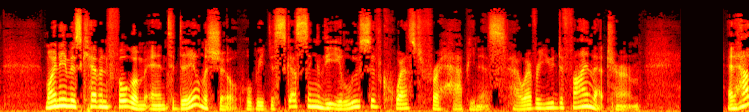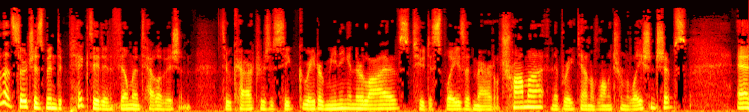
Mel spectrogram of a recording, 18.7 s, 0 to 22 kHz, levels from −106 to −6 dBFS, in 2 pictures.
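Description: At 8.51 s the sound drops into a rebuffering stall: the player exhausted its downloaded audio and halted until more arrived, leaving silence until 9.05 s. Playback then resumes exactly where it stopped, with nothing skipped but 0.54 s added. On a waveform this is a flat gap, and on a spectrogram it is a blank vertical band.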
